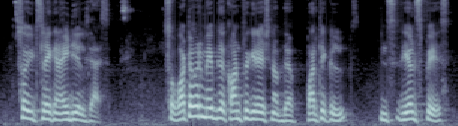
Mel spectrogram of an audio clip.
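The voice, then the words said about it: Accented English. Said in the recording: “Sorry for the accent.”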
